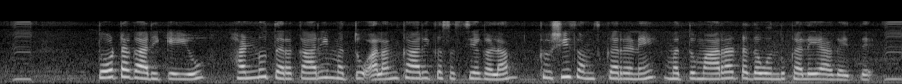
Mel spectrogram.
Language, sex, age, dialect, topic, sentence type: Kannada, female, 18-24, Mysore Kannada, agriculture, statement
